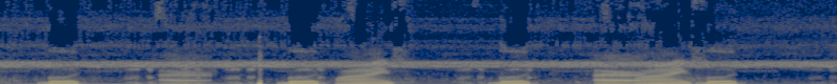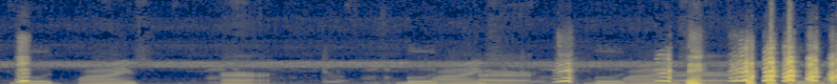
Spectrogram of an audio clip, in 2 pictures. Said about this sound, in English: There's the frog commercial. I can't believe you guys never saw that. I love that.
